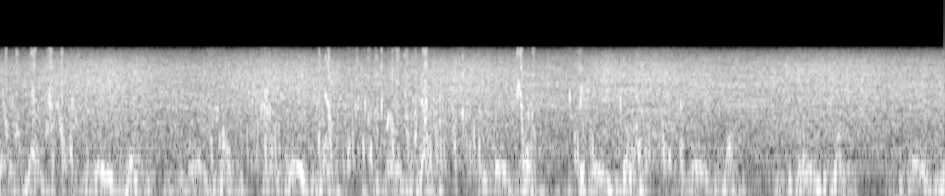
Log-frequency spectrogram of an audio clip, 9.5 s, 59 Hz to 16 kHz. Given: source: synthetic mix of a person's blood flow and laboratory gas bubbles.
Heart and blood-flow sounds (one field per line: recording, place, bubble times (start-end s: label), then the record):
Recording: Doppler ultrasound of blood flow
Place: precordium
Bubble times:
0.00-0.83 s: bubbles
2.08-2.33 s: bubbles
2.40-2.92 s: bubbles
3.17-4.89 s: bubbles
5.10-5.43 s: bubbles
5.64-6.00 s: bubbles
6.19-6.27 s: bubbles
6.30-6.88 s: bubbles
From the record:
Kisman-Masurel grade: 332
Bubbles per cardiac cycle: rolling drumbeat, 9 or more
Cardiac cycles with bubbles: 50 to 99%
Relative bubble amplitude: moderate (0.250 to 0.450)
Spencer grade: 3 (all of the cardiac periods contain showers or single bubble signals, but not dominating or overriding the cardiac motion signals)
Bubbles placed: anywhere in the cardiac cycle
